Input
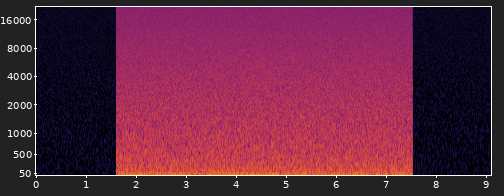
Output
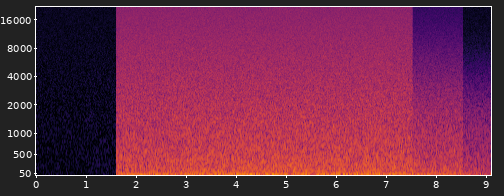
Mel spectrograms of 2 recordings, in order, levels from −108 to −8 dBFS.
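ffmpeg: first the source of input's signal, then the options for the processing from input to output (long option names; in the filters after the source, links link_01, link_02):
-f lavfi -i "anoisesrc=color=pink:amplitude=0.0646:duration=5.92:sample_rate=44100:seed=1"
-filter_complex "[0:a]acrossover=split=190|6900[link_01][link_02][link_03];[link_01]aeval=exprs='clip(val(0),-1,0.0075)':channel_layout=same[link_04];[link_04][link_02][link_03]amix=inputs=3:normalize=0,asplit=2[link_05][link_06];[link_06]adelay=1012,lowpass=frequency=2000:poles=1,volume=-4dB,asplit=2[link_07][link_08];[link_08]adelay=1012,lowpass=frequency=2000:poles=1,volume=0.51,asplit=2[link_09][link_10];[link_10]adelay=1012,lowpass=frequency=2000:poles=1,volume=0.51,asplit=2[link_11][link_12];[link_12]adelay=1012,lowpass=frequency=2000:poles=1,volume=0.51,asplit=2[link_13][link_14];[link_14]adelay=1012,lowpass=frequency=2000:poles=1,volume=0.51,asplit=2[link_15][link_16];[link_16]adelay=1012,lowpass=frequency=2000:poles=1,volume=0.51,asplit=2[link_17][link_18];[link_18]adelay=1012,lowpass=frequency=2000:poles=1,volume=0.51[link_19];[link_05][link_07][link_09][link_11][link_13][link_15][link_17][link_19]amix=inputs=8:normalize=0"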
